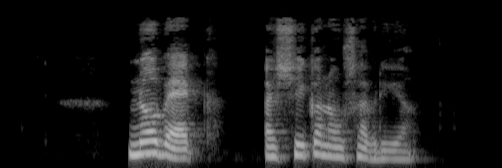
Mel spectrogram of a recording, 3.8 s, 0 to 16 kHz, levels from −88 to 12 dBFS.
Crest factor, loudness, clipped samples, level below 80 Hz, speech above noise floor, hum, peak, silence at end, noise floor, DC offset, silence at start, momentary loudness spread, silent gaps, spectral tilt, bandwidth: 22 dB; -25 LUFS; under 0.1%; -76 dBFS; 58 dB; none; -6 dBFS; 0.65 s; -82 dBFS; under 0.1%; 0.95 s; 20 LU; none; -5 dB/octave; 11.5 kHz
